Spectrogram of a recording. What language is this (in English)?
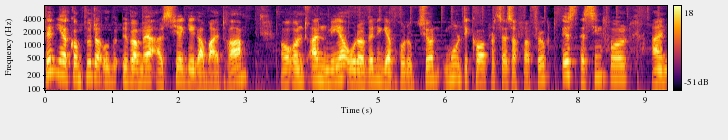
German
